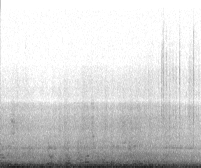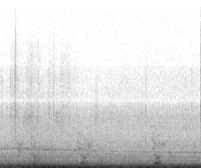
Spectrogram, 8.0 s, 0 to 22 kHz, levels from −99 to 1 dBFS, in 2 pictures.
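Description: No technical faults can be heard anywhere in the sound.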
